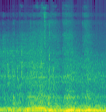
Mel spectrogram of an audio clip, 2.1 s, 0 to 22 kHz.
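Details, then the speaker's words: 1965 Oldsmobile Cutlass, still warm from an afternoon drive, started after several throttle pumps, a little slow to catch: deep, even rumble swelling smoothly as revved just after starting, no knocks or misses; normal start and revving. "that took a little longer than I wanted it to on video, but it always starts."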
